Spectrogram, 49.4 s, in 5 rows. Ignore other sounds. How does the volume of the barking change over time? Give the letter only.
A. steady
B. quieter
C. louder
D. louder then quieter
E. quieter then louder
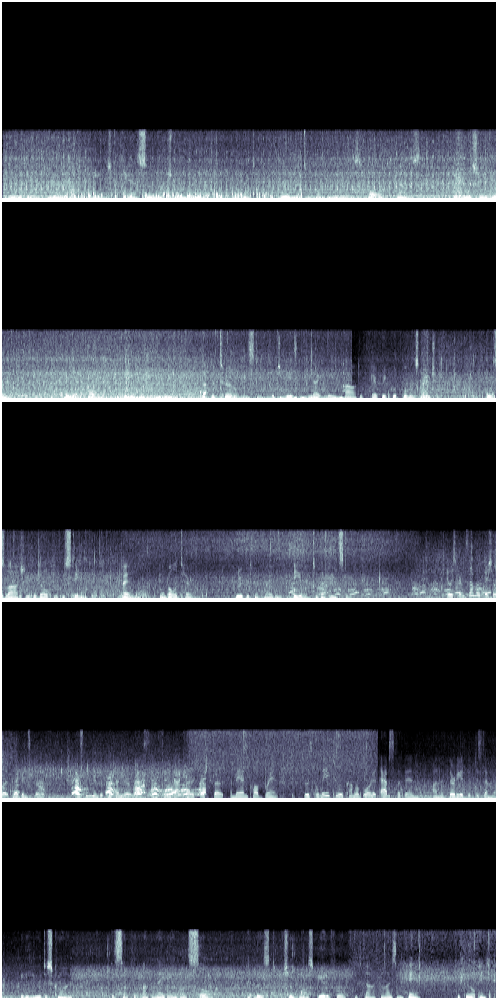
C.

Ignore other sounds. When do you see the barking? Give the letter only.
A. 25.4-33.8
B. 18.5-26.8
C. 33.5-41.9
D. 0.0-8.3
A.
